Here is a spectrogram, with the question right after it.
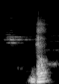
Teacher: जीवा की नोक झटके से नीचे गिरती है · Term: उच्छ्वित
